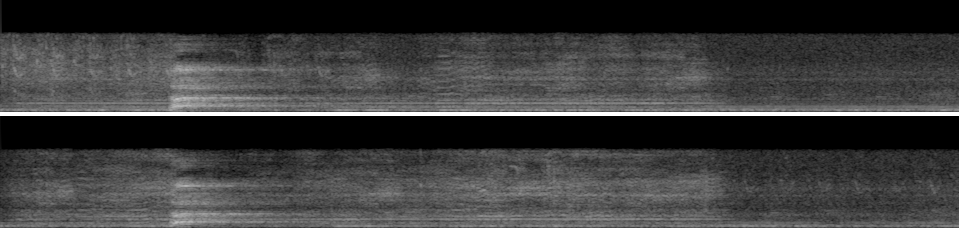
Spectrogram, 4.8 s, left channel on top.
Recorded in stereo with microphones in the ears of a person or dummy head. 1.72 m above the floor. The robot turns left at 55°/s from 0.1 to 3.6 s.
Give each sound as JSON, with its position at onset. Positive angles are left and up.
{"t": 0.8, "sound": "a shout", "side_deg": 20, "distance_m": 2.5}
